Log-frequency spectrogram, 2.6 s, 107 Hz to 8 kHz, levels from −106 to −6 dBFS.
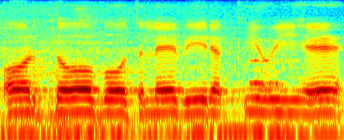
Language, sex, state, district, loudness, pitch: Hindi, male, Uttar Pradesh, Saharanpur, -15 LUFS, 125 Hz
